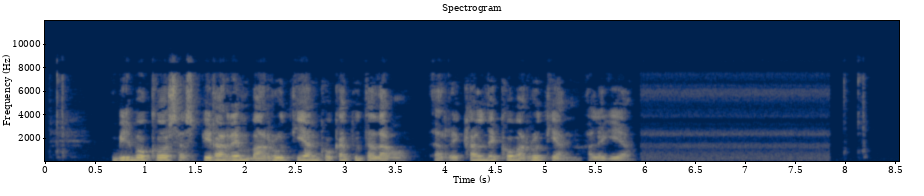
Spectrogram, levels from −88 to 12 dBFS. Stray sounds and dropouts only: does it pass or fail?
pass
